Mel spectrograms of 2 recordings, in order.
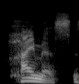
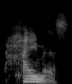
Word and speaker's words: Jamis: Well, I'll tell a little bit about Brendan Jamis, is how you actually pronounce that. Jamis. James, so he was actually... No, the E and the I switch.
